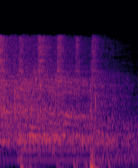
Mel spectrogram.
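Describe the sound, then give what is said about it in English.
A large crowd claps and cheers together, a dense, sustained wash of applause given as a clap offering to Jesus, with a few louder bursts and whoops rising out of the steady roar. “Give Jesus a mighty clap offering.”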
